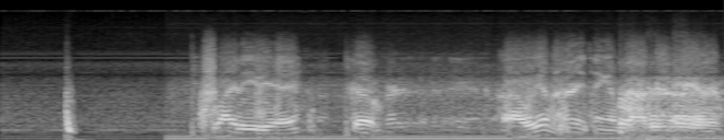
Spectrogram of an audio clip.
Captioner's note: mission Control Audio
